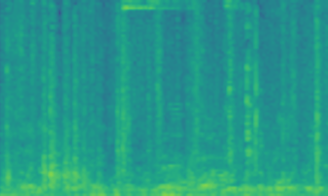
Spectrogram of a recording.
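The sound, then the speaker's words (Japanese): Pigeons coo in a soft, repeated rhythm, their low murmuring calls mixing with people talking in the background. “鳥は行かないもんね。”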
